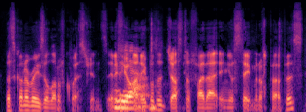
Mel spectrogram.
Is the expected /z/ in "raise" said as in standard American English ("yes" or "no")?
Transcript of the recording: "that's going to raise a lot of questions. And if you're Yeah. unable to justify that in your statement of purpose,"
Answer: yes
